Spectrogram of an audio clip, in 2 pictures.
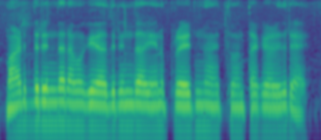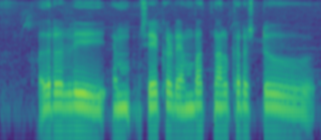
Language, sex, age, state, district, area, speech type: Kannada, male, 18-30, Karnataka, Uttara Kannada, rural, spontaneous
